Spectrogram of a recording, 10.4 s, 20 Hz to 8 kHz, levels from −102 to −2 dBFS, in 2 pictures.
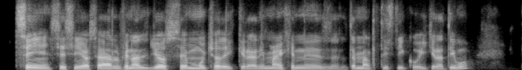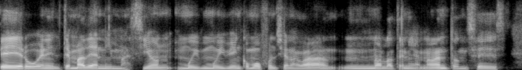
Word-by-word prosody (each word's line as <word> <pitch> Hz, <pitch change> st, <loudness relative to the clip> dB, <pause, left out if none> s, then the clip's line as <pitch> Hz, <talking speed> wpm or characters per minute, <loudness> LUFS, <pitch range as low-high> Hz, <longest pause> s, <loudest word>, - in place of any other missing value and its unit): Sí, 150 Hz, -8 st, +5 dB
sí, 135 Hz, +1 st, 0 dB
sí, 145 Hz, -, 0 dB
o -, -, +5 dB
sea, 120 Hz, -1 st, +4 dB
al 115 Hz, 0 st, -1 dB
final 140 Hz, +2 st, +2 dB
yo 135 Hz, -1 st, +4 dB
sé 130 Hz, +1 st, 0 dB
mucho 125 Hz, 0 st, 0 dB
de 115 Hz, -3 st, -1 dB
crear 115 Hz, 0 st, -1 dB
imágenes, 125 Hz, -2 st, -2 dB
del 120 Hz, +3 st, -14 dB
tema 120 Hz, -2 st, -1 dB
artístico 125 Hz, +2 st, -8 dB
y -, -, -6 dB
creativo, 110 Hz, -1 st, -3 dB, 0.4 s
pero 115 Hz, -1 st, +6 dB
en 115 Hz, -, +2 dB
el 115 Hz, -1 st, -3 dB
tema 130 Hz, +4 st, +4 dB
de 135 Hz, -1 st, +5 dB
animación, 115 Hz, +3 st, -3 dB
muy 125 Hz, -1 st, -2 dB
muy 120 Hz, 0 st, -2 dB
bien 120 Hz, 0 st, -2 dB
cómo 125 Hz, 0 st, -1 dB
funcionaba, 115 Hz, -, -1 dB
mm, 115 Hz, -, -5 dB
no 120 Hz, 0 st, 0 dB
la 110 Hz, -1 st, -2 dB
tenía, 115 Hz, +2 st, -5 dB
¿no? 125 Hz, -, +1 dB
Entonces, 115 Hz, -1 st, -4 dB
120 Hz, 200 wpm, -25 LUFS, 115-125 Hz, 0.4 s, pero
